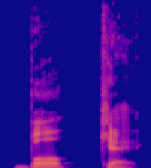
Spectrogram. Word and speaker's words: bokeh: Only for the month of April, for my April Fool's joke, are we doing the bokeh shirts. Bokeh. Bokeh. This is how it's pronounced.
